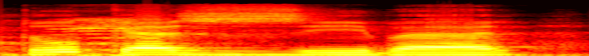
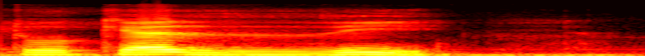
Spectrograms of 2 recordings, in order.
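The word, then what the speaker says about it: تُكَذِّبَانِ: pfal tukziban mafal dalal hati-hati teman-teman dilafalmelafalkan zalnya jangan diganti dengan huruf Zai jangan tukazziban tapi tukadzi bagaimana cara melafalkannya ujung lidah ujung lidah menempel dengan gigi serari atas gigi serari atas sehingga dia pelafalannya terdengar bukan Za bukan Za makaban kemudianfal ban ada madukun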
